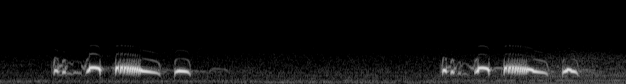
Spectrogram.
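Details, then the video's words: Lure call of a spotted dove, played to draw in wild doves in Vietnam: two matching phrases of short stuttered coos, a long sliding coo and a closing note, about four seconds apart, in quiet surroundings. "Tiếng chim cu gáy gọi kích mồi hiệu quả"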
